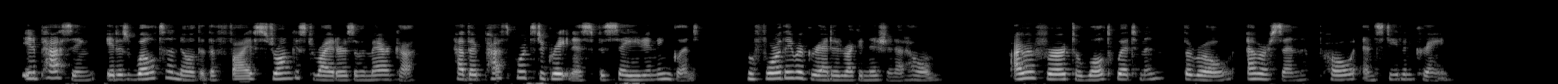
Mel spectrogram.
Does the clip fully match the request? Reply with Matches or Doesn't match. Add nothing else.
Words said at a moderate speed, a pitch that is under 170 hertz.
Doesn't match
